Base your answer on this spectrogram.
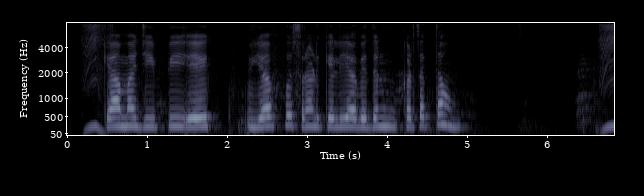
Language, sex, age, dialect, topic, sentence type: Hindi, female, 18-24, Awadhi Bundeli, banking, question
